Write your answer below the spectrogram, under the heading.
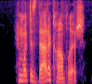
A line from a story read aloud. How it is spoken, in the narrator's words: Dex asked bitterly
